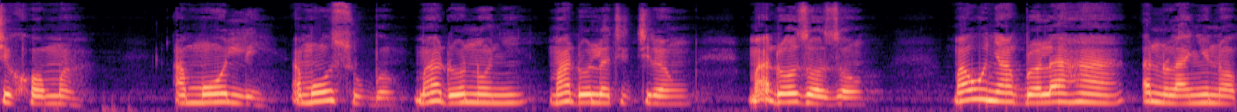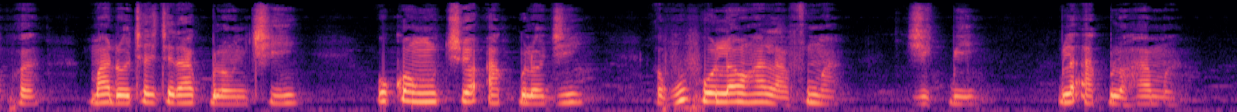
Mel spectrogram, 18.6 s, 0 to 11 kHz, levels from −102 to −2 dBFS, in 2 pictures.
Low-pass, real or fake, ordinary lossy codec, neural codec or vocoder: 9.9 kHz; real; MP3, 48 kbps; none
